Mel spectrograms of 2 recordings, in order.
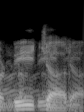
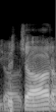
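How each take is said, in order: First: ਵੀਹ ਚਾਰ as two words with a long "ee"; ਵੀਹ ਚਾਰ, long first vowel then a fresh word; split, long ee. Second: ਵਿਚਾਰ as one word with a short i; ਵਿਚਾਰ, clipped first vowel, no split; mistaken joined word. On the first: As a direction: separate ਵੀਹ ਚਾਰ into bee, chaar. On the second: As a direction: run ਵਿਚਾਰ together as bi-CHAAR. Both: Shown as a demonstration. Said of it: "ਵਿਚਾਰ ਨਹੀਂ ਪੜ੍ਹਨਾ".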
